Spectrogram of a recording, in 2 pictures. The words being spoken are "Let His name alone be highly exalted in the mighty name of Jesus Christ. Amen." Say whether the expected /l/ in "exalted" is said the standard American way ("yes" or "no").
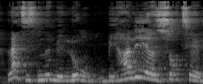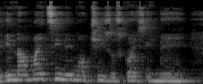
no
